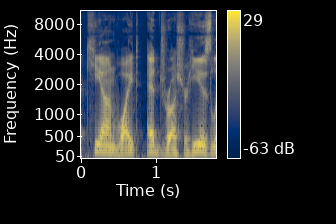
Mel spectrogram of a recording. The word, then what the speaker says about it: Keion: 285 pounds out of Gardner, North Carolina, 24.2 years old, a little bit older, pronounced Keon, that's pretty straightforward.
